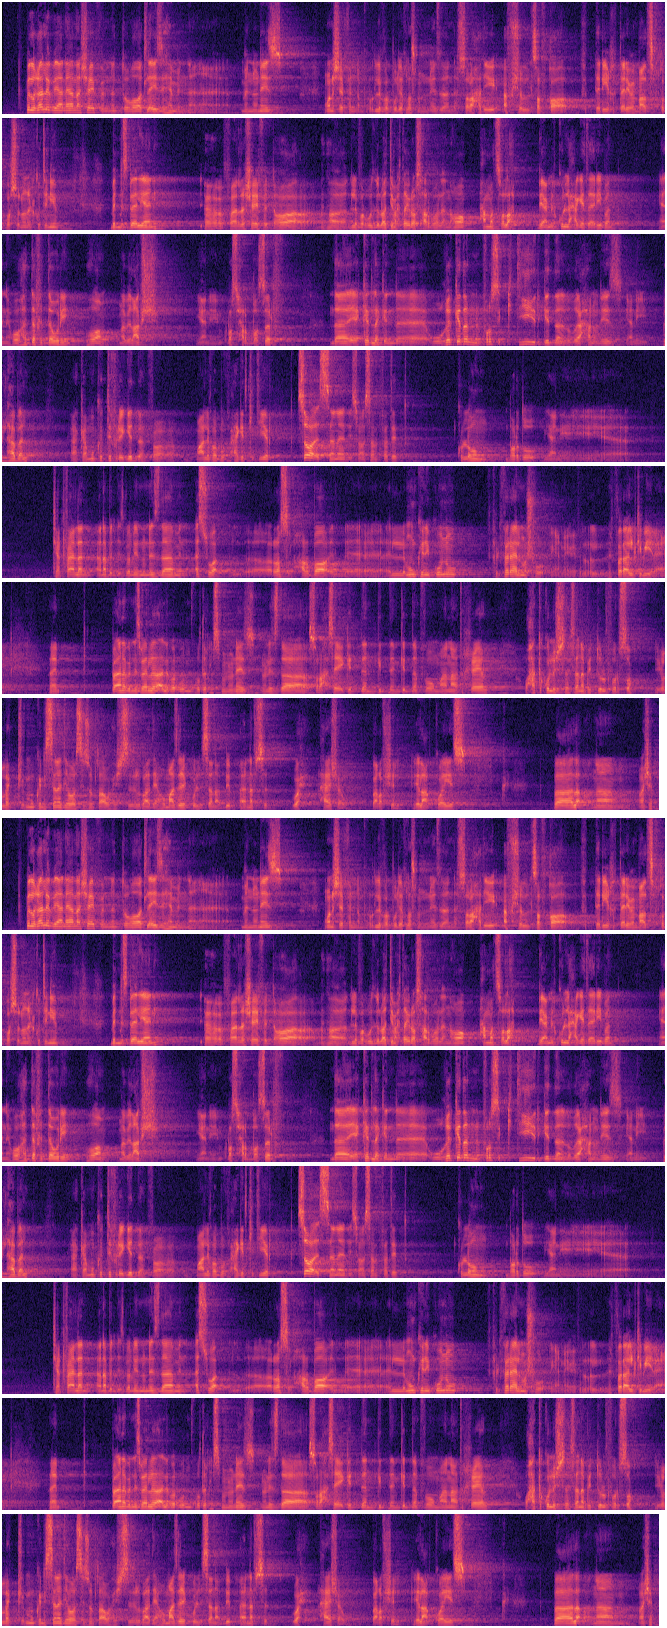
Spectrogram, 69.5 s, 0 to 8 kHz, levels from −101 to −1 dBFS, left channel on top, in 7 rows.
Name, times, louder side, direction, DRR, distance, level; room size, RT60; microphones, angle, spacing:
voice 1, 0.4-3.3 3.6-4.2 4.5-12.3 13.0-17.6 18.0-19.1 19.8-22.2 22.8-24.1 24.8-30.2 30.9-32.4 32.8-33.9 34.3-35.8 36.7-39.2 40.5-46.6 47.1-50.6 51.4-59.2 59.5-63.7 64.0-64.9 65.2-67.5 68.0-69.4, right 1 dB, 5° right, 11 dB, 0.6 m, -31 dB
23.5 x 19.0 x 8.0 m, 2.8 s
head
